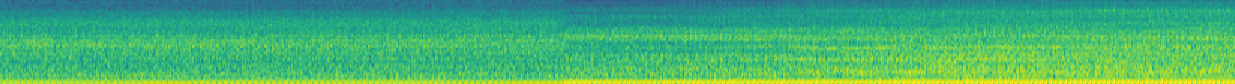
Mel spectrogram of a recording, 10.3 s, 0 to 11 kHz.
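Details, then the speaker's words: Engine idling in park about 10 minutes after replacing fake cheap injectors with proper GB remanufactured fuel injectors: smooth even low idle near 800 rpm, steady hum, no ticking or misses; lower idle than ever before. "Okay, it's been running about 10 minutes. It's idling lower. Hopefully you can hear that. Sitting at about 800 RPMs, which is lower than it ever was idling before while in park."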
